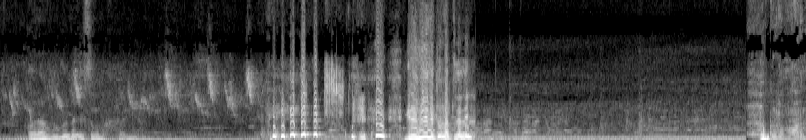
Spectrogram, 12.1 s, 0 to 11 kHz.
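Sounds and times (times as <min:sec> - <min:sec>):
small birds chirping faintly: 0:00.0 - 0:06.4
rapid pitched bird calls: 0:00.0 - 0:06.5.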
